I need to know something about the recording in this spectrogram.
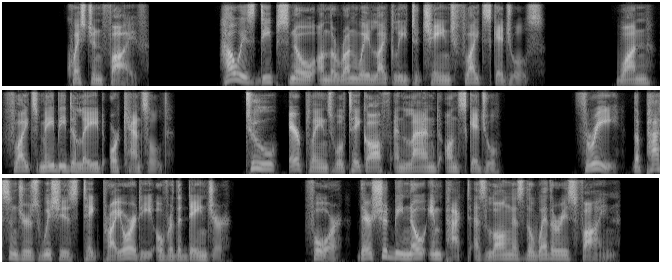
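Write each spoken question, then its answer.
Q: How is deep snow on the runway likely to change flight schedules?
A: 1: Flights may be delayed or cancelled.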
